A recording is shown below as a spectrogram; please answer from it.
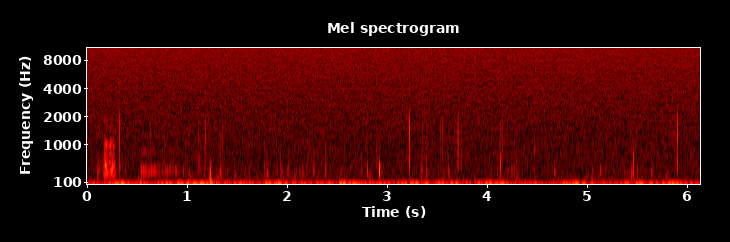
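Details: Own abdomen recorded with a USB stethoscope on the belly: low gurgling and bubbling with irregular soft pops; ordinary stomach rumbling (borborygmi).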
